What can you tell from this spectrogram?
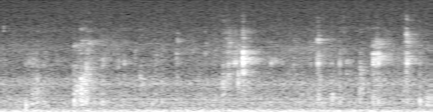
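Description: Someone biting into and chewing a smoked baby back rib: scattered short wet smacks and clicks.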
